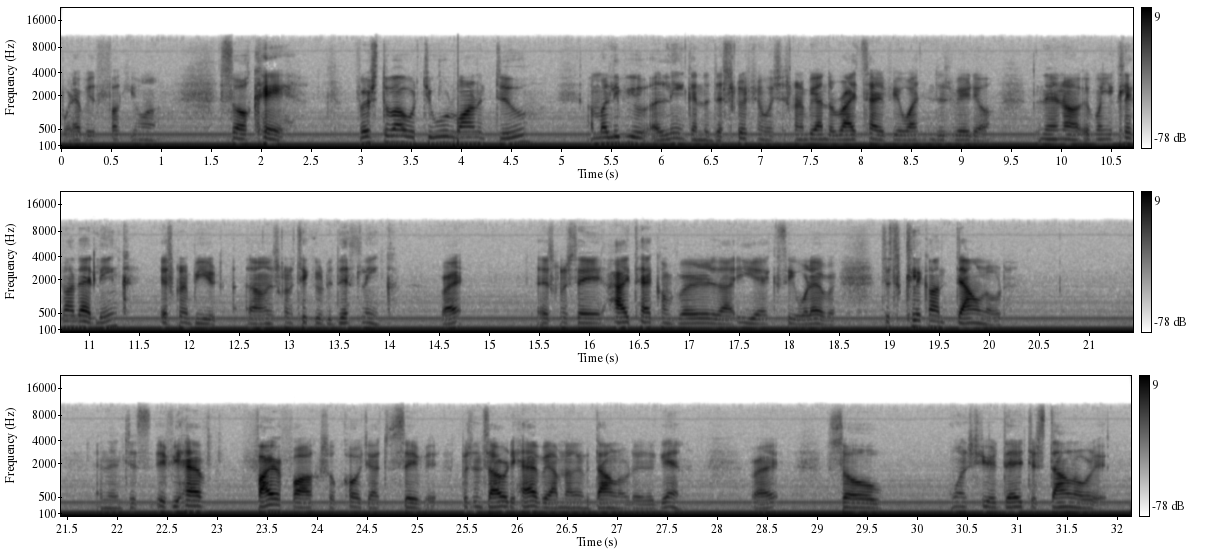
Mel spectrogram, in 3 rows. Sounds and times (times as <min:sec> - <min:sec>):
Speech: 0:00.0 - 0:01.0, 0:01.6 - 0:14.8, 0:15.5 - 0:20.3, 0:21.8 - 0:29.7, 0:30.3 - 0:31.9.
